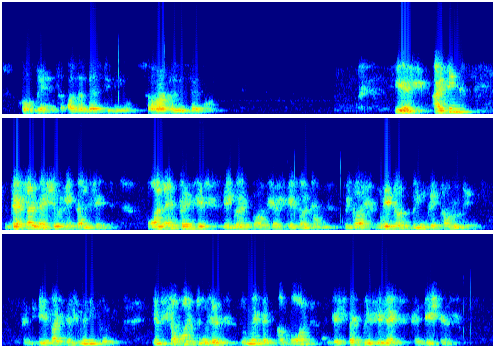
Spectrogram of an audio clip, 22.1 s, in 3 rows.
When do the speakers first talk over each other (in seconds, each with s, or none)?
none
